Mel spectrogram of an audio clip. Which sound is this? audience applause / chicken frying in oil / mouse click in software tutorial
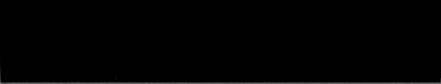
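mouse click in software tutorial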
